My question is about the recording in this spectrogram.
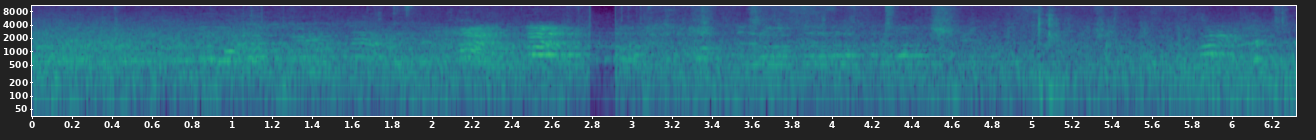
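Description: Soccer pitch ambience: a steady background hiss of open-air noise, with faint distant voices of players calling out on the field.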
